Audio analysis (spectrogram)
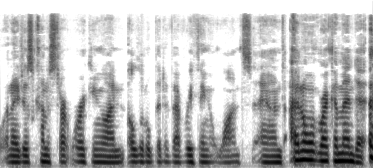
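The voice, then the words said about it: Sick, husky low voice. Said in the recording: “my voice is going to be like sound like shit because I'm I'm flimmy and I'm sick ... it makes you sound like Jessica Rabbit”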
